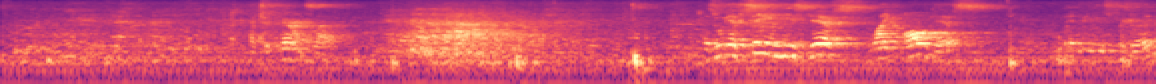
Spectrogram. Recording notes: delivered the commencement address to the 2003 graduates of Christendom College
